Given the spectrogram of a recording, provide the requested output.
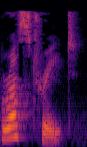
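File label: "Grub Street", English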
